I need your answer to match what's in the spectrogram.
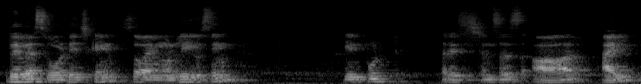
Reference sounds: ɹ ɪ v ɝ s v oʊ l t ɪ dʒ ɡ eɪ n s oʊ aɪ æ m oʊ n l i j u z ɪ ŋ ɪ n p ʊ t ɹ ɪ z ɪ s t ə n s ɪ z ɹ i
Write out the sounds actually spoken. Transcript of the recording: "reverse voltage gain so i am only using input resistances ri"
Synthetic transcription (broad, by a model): ɹ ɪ v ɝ s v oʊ t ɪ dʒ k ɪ n s oʊ aɪ m oʊ n l i j u s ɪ ŋ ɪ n p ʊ t ɹ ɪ s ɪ s t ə n s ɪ s ɹ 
